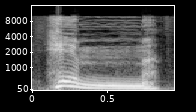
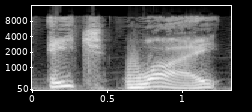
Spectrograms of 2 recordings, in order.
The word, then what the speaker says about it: hymn: But there's no vowel sound after it. And so that's what makes the N mute. We don't say hymn. That's incorrect. We say him.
